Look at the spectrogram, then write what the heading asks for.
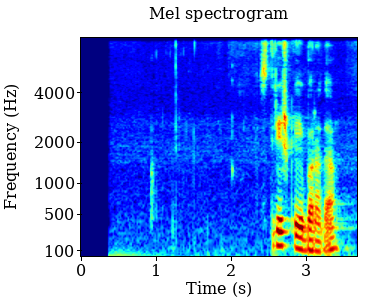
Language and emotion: Russian, neutral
